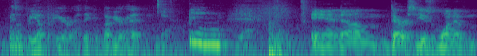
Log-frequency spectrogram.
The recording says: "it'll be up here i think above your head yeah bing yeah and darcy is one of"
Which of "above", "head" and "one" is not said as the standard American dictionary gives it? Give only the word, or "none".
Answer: none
